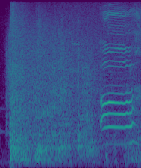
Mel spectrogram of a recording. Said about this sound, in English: It's just a little rain.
